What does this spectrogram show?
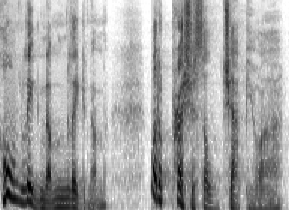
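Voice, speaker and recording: A man's voice: medium pitch, huge pitch swings, measured pace, vocal fry, slightly rough, heavily acted. A man voicing a cheerful, motherly soldier's wife in a raised, airy voice with a wandering put-on accent. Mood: fond. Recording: reverberant room.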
